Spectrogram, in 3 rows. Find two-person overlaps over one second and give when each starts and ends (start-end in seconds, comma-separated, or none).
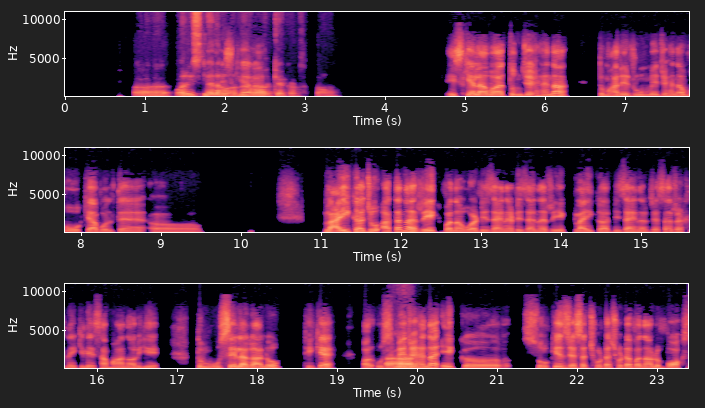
none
